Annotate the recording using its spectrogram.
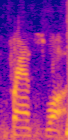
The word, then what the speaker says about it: François: It's François.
